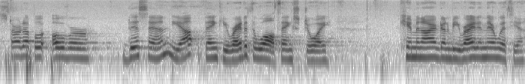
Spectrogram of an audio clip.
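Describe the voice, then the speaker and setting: At a moderate pace, a woman with a plain, everyday voice and an American accent speaks at a fairly high pitch with fairly even intonation. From US North. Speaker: workshop presenter. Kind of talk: conference workshop.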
